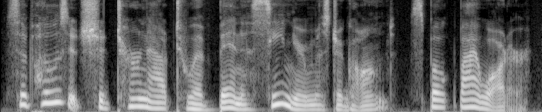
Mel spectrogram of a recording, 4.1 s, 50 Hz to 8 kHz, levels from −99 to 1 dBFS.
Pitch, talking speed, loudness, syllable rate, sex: 165 Hz, 205 wpm, -17 LUFS, 5.2 syllables/s, female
